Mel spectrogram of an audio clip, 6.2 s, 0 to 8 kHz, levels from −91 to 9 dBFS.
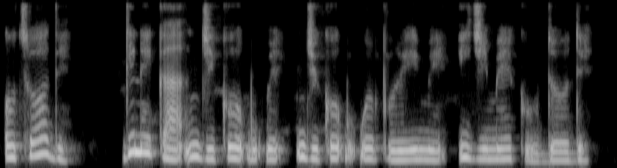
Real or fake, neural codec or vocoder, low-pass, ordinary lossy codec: fake; codec, 16 kHz, 6 kbps, DAC; 7.2 kHz; none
